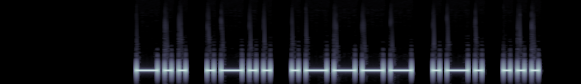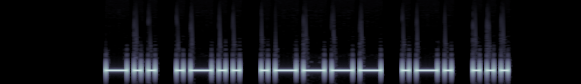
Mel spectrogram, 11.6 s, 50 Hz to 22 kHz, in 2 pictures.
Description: Morse code, heard as a keyed tone, about 17 wpm, 700 Hz. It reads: DL1RS DL1RS
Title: DXCC-100 Call Signs - 5 Characters - Repeated 3x - 17wpm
